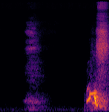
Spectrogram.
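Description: A sharp indrawn breath, a pause, then a forceful sneeze during a head cold.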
